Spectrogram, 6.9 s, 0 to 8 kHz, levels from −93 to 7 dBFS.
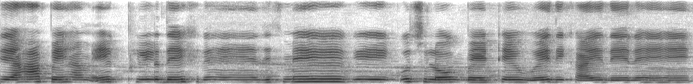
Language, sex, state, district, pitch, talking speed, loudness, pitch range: Hindi, female, Punjab, Pathankot, 225 Hz, 155 wpm, -18 LUFS, 215-235 Hz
